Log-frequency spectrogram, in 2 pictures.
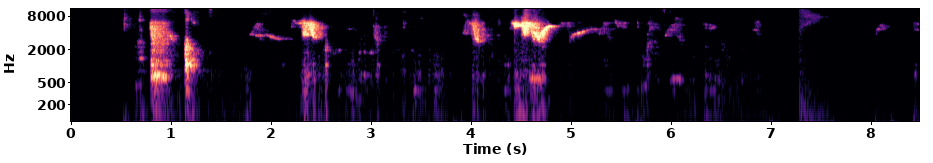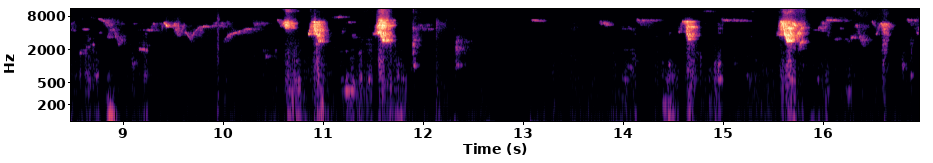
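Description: Small yellow songbirds kept with other birds in an aviary, giving short, high chirps and tweets at irregular intervals with quiet gaps between, clear and fairly close.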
